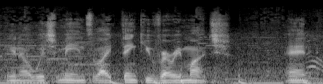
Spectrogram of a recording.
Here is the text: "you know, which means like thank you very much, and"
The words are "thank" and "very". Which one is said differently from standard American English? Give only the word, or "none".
none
